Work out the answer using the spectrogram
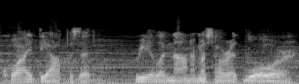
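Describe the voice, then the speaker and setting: A man's voice masked into a disguised, very deep tone, low and heavy throughout. He reads a scripted statement in a grave, steady, declaiming way. The sound is dull and lo-fi, with clear music playing behind him. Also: normal speed.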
